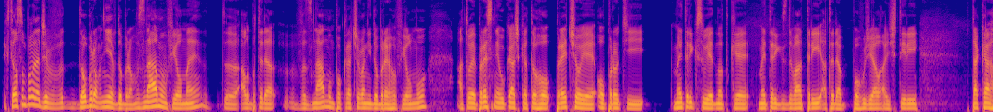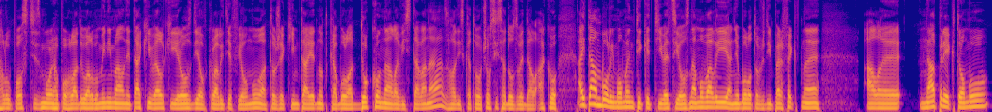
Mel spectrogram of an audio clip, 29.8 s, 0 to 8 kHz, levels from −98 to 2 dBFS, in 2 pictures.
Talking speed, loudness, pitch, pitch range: 170 wpm, -19 LUFS, 115 Hz, 110-125 Hz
